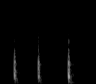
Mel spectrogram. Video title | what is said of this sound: CANDID TALKS: THE SOCKS WERE MADE TO BE WORN BRO | Why does this thing sound hollow?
